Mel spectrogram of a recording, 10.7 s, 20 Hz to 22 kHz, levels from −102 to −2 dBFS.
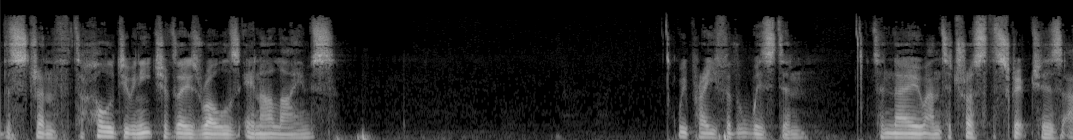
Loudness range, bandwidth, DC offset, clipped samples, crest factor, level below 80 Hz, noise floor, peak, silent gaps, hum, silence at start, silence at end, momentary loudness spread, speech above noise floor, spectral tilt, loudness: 11 LU; 14 kHz; under 0.1%; under 0.1%; 20 dB; -62 dBFS; -78 dBFS; -16 dBFS; none; none; 0 s; 0 s; 16 LU; 43 dB; -3.5 dB/octave; -34 LUFS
